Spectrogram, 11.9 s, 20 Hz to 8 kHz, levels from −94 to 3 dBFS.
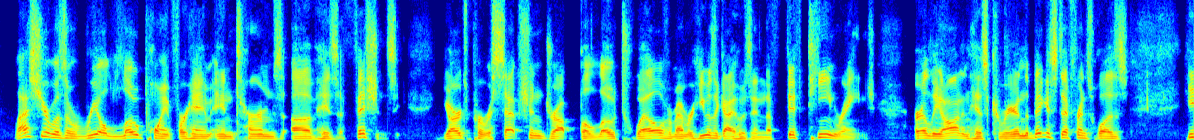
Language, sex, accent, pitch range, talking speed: English, male, American, 120-150 Hz, 210 wpm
